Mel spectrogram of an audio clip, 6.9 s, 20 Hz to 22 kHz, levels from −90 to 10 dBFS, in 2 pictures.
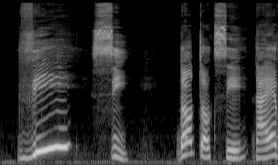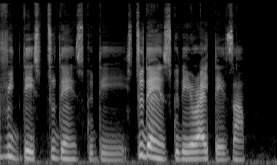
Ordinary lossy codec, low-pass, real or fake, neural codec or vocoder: none; none; real; none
